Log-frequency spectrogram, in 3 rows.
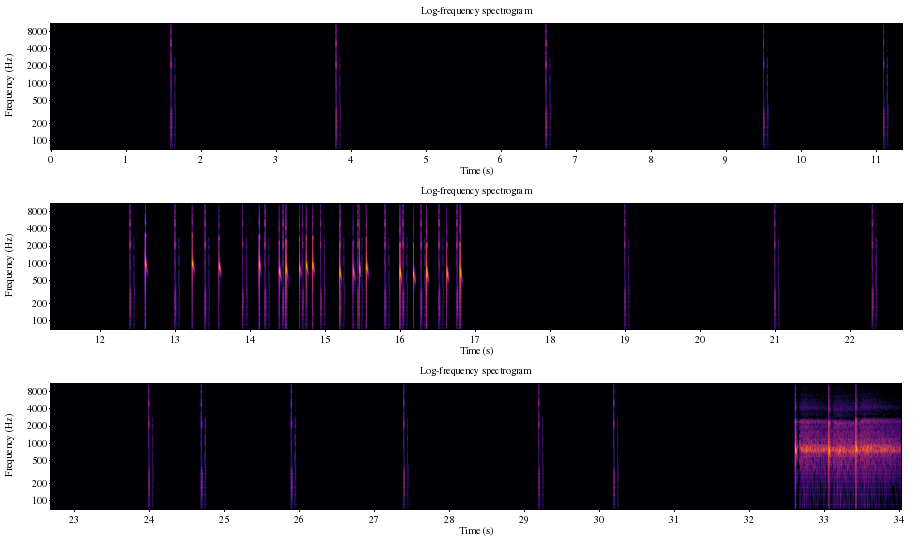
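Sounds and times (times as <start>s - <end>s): computer mouse clicking: 14.4s - 16.8s.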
